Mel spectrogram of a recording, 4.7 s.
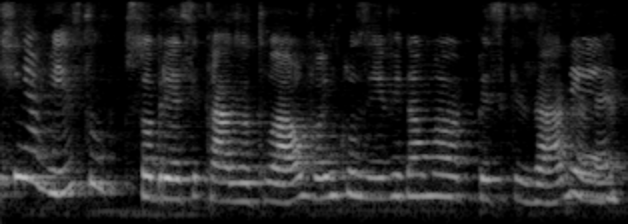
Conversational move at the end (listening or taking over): taking over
